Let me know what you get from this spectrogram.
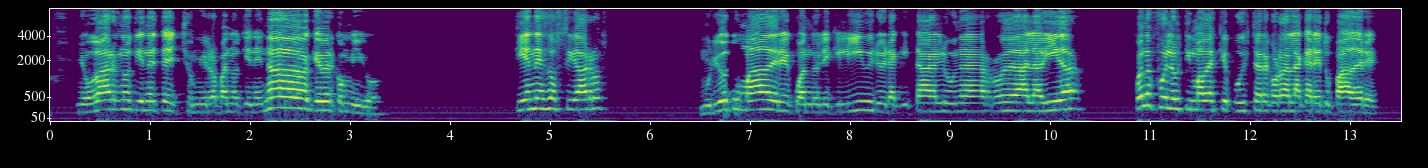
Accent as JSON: {"language": "Spanish", "country": "Chile", "said": "También soy chileno, y este es un poema que refiere a algo que pasó en Chile."}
